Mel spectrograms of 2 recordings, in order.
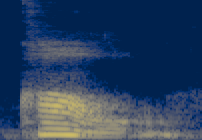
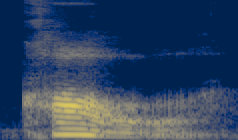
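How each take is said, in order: No difference in how they are said.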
